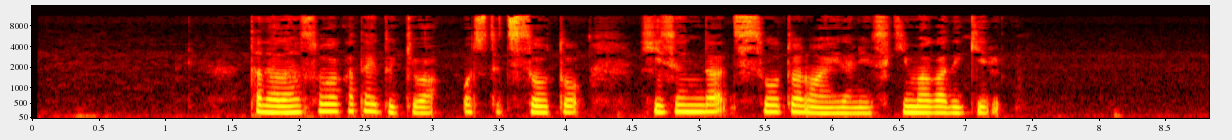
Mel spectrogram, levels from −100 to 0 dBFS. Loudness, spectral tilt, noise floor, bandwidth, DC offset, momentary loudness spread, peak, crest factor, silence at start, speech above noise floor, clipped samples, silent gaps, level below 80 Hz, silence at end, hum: -26 LUFS; -4.5 dB/octave; -67 dBFS; 11.5 kHz; under 0.1%; 9 LU; -10 dBFS; 18 dB; 0.35 s; 41 dB; under 0.1%; none; -62 dBFS; 0.7 s; none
